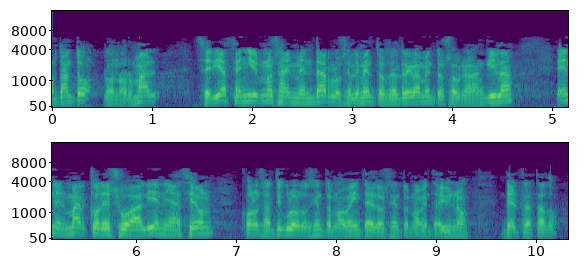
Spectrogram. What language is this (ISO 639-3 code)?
spa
